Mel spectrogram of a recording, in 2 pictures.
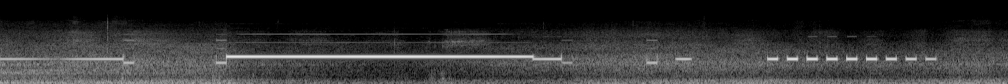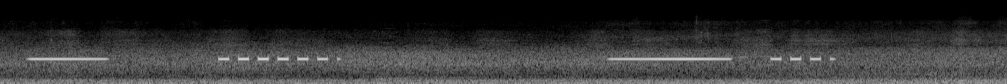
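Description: Radiodetection RD8200 locator receiver beeping as it picks up the tracing signal on a ductile iron water main. Long steady beeps alternate with quick runs of short pips, about eight a second. A longer, louder, slightly higher beep comes about two seconds in and lasts some three seconds.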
